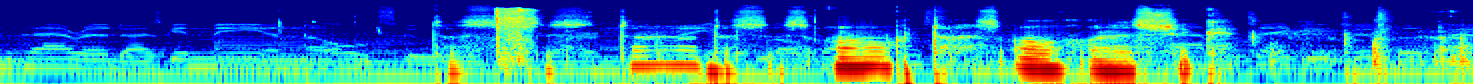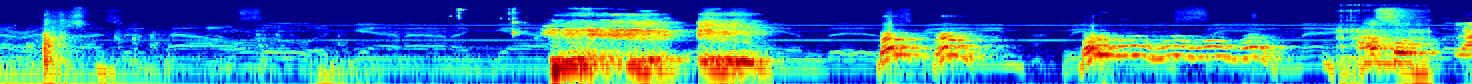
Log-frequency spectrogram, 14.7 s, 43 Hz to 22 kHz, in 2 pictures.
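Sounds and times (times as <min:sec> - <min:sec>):
soft vocal sounds: 0:00.0 - 0:14.7
speech: 0:00.6 - 0:07.3
dog barking in loud harsh bursts: 0:11.8 - 0:13.9.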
